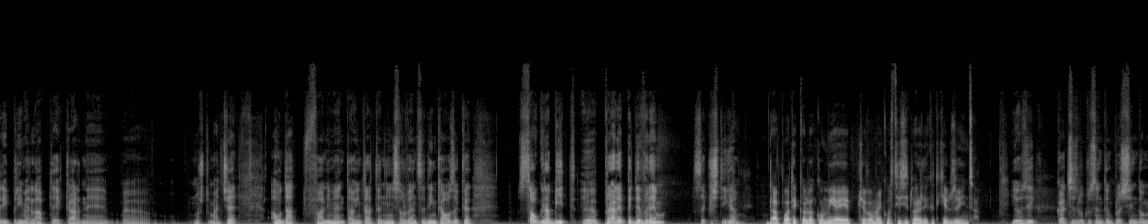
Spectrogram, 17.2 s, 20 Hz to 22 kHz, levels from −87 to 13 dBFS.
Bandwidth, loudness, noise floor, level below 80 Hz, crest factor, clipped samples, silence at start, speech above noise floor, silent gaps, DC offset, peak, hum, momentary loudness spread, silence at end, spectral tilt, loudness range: 14.5 kHz; -23 LUFS; -42 dBFS; -48 dBFS; 20 dB; under 0.1%; 0 s; 20 dB; none; under 0.1%; -2 dBFS; none; 16 LU; 0 s; -6 dB/octave; 9 LU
